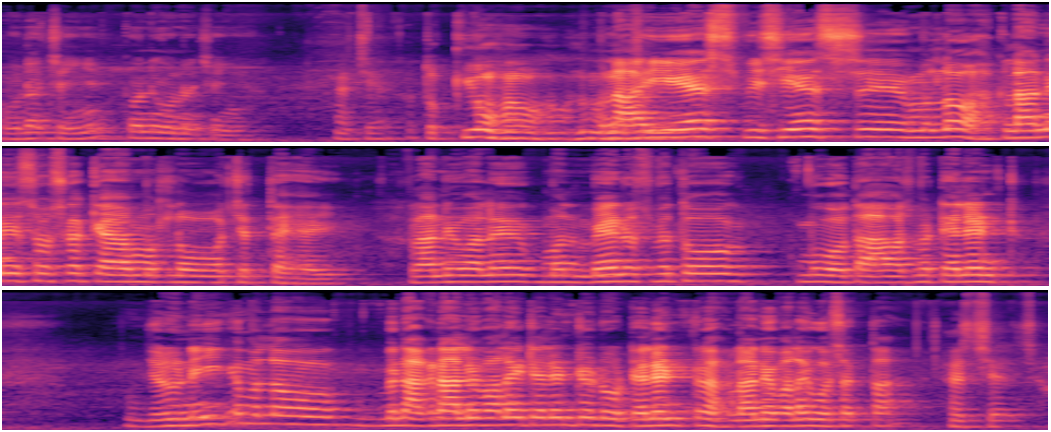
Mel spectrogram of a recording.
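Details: Adult speaker; no speech disorder.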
